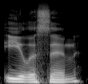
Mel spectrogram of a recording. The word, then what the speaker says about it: Eliason: It's Eliason. I know because her grandpa or her husband's grandpa did heritage tours. Anyone that went to American Fork knows who that is. So that's how I know how to say the name.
